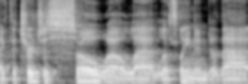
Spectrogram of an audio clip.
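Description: In a very clean recording with a silent background, a man with a very deep, low voice and a Southwestern US accent speaks at a moderate pace with fairly even intonation. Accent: American (Southwest). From small-town Arizona. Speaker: megachurch senior pastor. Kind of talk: interview conversation.

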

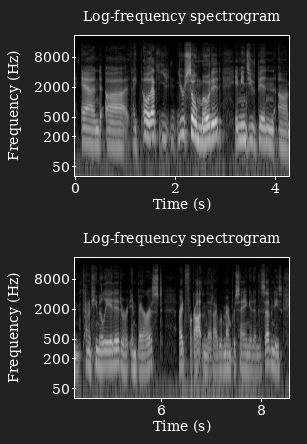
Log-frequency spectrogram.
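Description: Lively intonation and big swings in loudness in a Californian accent, on a very clean recording with a silent background. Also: woman. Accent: Californian American. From Los Angeles, California. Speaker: author. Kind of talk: interview. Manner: halting.

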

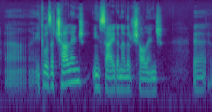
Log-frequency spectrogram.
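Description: Speaking at a fairly slow pace, a woman with an Italian accent has a very deep, low pitch. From Italy, Milan. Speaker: sound artist and composer. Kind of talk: interview. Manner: halting, many fillers.

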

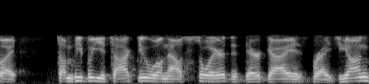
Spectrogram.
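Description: His voice unremarkable, a man speaks at a fairly quick pace and a fairly high pitch with ordinary pitch variation. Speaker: NFL draft analyst. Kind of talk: interview.

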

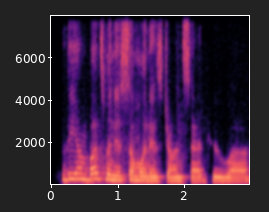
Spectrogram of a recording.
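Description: Using an American accent, a woman speaks at medium pitch and a fairly slow pace, her tone dark and mellow with ordinary pitch variation. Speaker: company president. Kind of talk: interview.

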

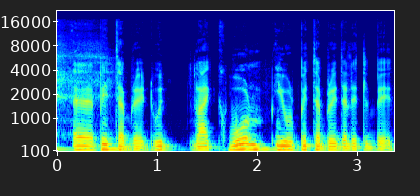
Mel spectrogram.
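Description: With an Arabic accent, a man talks at medium pitch in a dark, mellow tone with ordinary pitch variation against a quiet background. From Syria. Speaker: chef and restaurateur. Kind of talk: interview. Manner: halting.

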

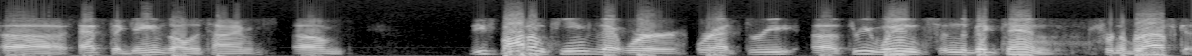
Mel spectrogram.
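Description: Speaking at a fairly slow pace with an American accent, a man keeps a medium pitch and ordinary pitch variation. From US, Oregon. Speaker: radio caller, sports fan. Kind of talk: call-in question. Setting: phone call. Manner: halting.

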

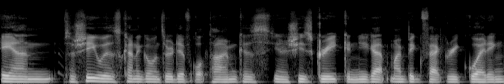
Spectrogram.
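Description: On a very clean recording with a silent background, a man talks at a fairly quick pace with hardly any pauses and monotone, flat intonation. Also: medium pitch for a man. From US Midwest, small-town Iowa. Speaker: mental health facility owner. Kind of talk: casual interview.

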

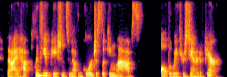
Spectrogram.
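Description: In an American accent, the speaker's bright, sharp tone carries vocal fry. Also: woman. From Kansas, US. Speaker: integrative cancer doctor. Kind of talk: interview.

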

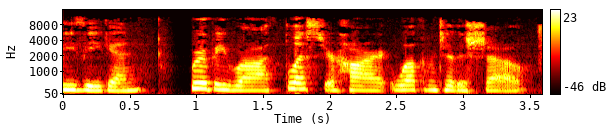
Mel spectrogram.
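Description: A woman speaks at a medium pitch. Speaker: podcast host. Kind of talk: interview. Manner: warm, chatty.

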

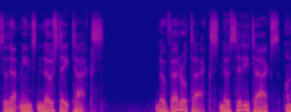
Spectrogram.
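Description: In a very clean recording with a silent background, a man speaks with a very deep, low pitch, his dark, mellow tone somewhat breathy. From West Virginia. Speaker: financial advisor, show host. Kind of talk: casual chat.

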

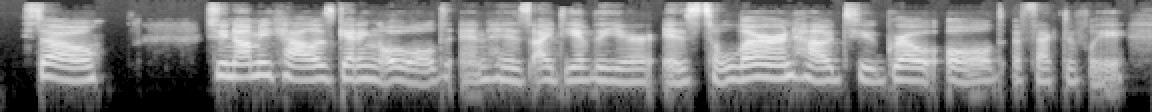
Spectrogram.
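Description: In an ordinary speaking voice, a woman talks at a moderate pace with medium pitch and fairly even intonation, the sound dry and close with no echo over a quiet background. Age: 20s. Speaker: podcast co-host. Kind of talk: casual chat.

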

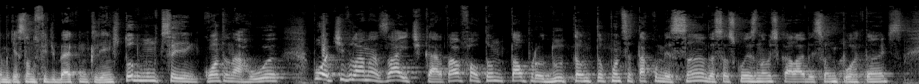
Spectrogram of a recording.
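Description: A man talks at a fairly quick pace with lively intonation. His tone is dark and mellow, and somewhat breathy. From Brazil, Espírito Santo (Guarapari). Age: young. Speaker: retail entrepreneur. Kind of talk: interview. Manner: casual, filler-heavy.

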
